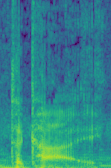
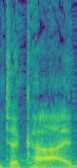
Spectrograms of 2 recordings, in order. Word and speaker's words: Takei: They want to give it the Germanic pronunciation, like Einstein, Takei. Because you're smart? Well, if they're smart, they'll call me Takei because that translates into English as expensive.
